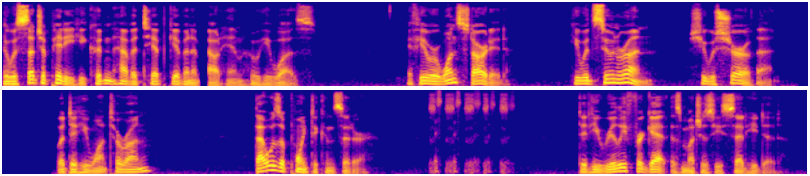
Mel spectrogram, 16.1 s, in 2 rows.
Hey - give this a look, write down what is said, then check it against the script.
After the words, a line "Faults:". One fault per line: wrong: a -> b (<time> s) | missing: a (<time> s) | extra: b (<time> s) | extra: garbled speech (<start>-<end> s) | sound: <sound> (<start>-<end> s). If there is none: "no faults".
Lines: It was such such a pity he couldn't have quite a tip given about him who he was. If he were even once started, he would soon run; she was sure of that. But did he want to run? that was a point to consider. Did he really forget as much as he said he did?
It was such a pity he couldn't have a tip given about him who he was. If he were once started, he would soon run; she was sure of that. But did he want to run? that was a point to consider. Did he really forget as much as he said he did?
Faults:
missing: such (0.4 s)
missing: quite (1.3 s)
sound: dropout (2.0-2.1 s)
missing: even (4.4 s)
sound: laugh (12.4-13.2 s)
